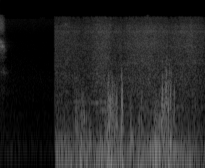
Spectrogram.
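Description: After a moment of near silence, a loud, steady roar cuts in abruptly: a Turkish coast guard boat speeding at sea and overtaking a Greek coast guard vessel, its engine churning beneath heavy rushing wind and water noise.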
